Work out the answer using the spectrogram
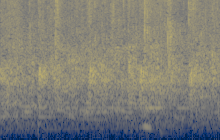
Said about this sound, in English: By the grace of God, we all stand here today. Let's clap our hands and thank the Lord.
